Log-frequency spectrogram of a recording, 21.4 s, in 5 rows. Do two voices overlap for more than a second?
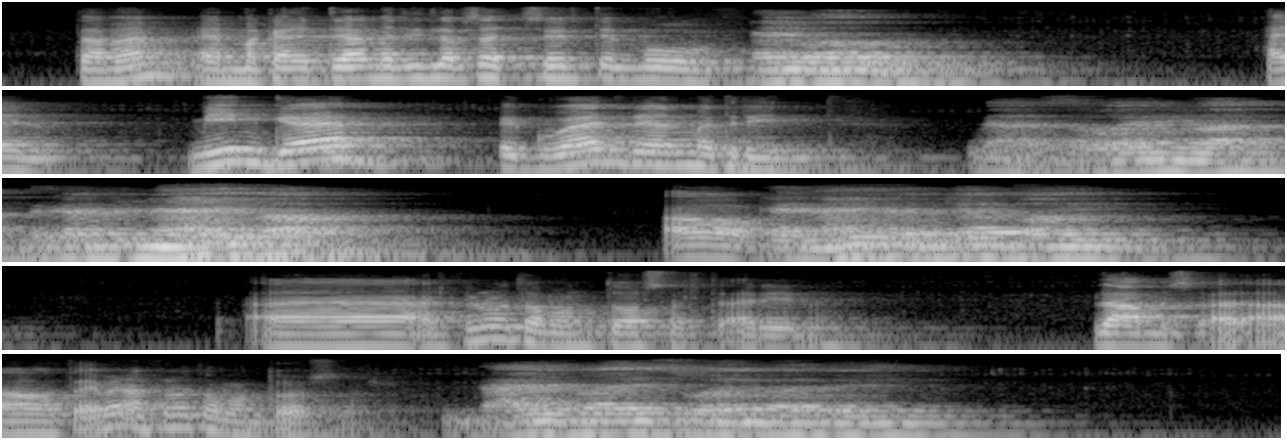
No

